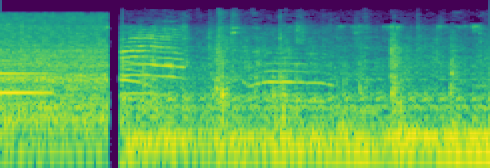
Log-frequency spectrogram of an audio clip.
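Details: Rescued cats at lunchtime feeding give two drawn-out meows, each with an arched, slightly falling pitch, over a steady low hum and soft background music.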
